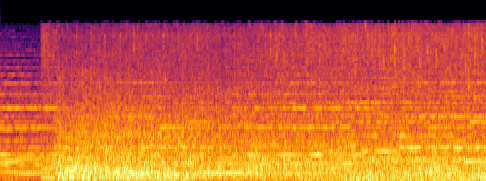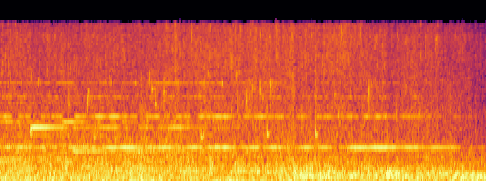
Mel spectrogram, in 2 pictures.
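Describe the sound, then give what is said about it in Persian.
Steady rain pours down, a dense, continuous patter of drops hitting surfaces, starting abruptly and holding an even, loud hiss throughout with no voices. “آخرین باری که بارونو دیدم یادم نمیاد.”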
